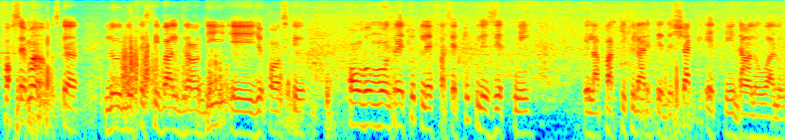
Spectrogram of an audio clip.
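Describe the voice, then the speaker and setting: A man with a Senegalese French accent, a festival promoter describing his event in an interview, halting and repeating words as he goes. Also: medium pitch. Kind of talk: interview answers. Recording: noisy background.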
